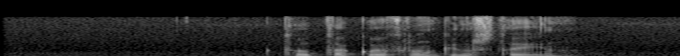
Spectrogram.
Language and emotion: Russian, neutral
